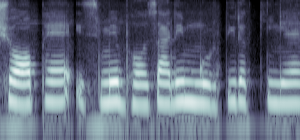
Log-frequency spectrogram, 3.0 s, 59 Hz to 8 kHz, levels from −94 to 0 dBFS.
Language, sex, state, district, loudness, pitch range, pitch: Hindi, female, Delhi, New Delhi, -18 LUFS, 215-230 Hz, 220 Hz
